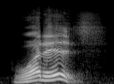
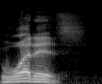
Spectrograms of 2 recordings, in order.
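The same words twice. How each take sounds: First: Higher, louder emphatic repeat; excited. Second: Said in the usual way. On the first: Real, not acted. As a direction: push the question up with excitement.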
